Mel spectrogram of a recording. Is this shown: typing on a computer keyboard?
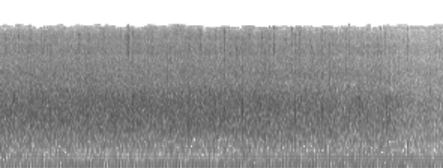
no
